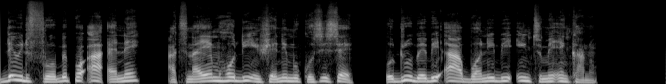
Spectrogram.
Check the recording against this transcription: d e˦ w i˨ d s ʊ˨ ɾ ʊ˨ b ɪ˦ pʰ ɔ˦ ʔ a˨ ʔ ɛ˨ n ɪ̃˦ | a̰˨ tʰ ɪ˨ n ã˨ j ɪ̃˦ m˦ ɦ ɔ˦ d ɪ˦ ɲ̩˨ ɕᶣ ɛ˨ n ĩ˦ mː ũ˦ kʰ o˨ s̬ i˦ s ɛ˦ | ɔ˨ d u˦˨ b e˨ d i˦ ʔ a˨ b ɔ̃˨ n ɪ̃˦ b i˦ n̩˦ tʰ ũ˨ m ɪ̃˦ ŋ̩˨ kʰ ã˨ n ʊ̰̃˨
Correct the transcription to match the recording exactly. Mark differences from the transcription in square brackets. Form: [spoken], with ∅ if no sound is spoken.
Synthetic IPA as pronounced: d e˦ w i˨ d [f] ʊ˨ ɾ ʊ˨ b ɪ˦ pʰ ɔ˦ ʔ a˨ ʔ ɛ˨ n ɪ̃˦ | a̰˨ tʰ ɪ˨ n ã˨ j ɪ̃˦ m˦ ɦ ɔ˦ d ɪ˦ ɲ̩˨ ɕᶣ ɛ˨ n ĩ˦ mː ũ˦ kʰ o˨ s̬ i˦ s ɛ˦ | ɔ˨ d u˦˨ b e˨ [b] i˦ ʔ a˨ b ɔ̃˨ n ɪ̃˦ b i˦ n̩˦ tʰ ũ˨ m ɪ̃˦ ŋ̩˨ kʰ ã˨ n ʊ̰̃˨

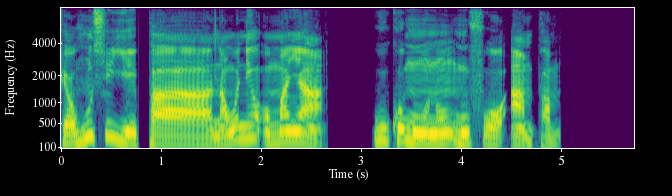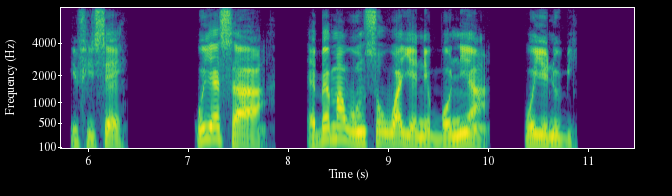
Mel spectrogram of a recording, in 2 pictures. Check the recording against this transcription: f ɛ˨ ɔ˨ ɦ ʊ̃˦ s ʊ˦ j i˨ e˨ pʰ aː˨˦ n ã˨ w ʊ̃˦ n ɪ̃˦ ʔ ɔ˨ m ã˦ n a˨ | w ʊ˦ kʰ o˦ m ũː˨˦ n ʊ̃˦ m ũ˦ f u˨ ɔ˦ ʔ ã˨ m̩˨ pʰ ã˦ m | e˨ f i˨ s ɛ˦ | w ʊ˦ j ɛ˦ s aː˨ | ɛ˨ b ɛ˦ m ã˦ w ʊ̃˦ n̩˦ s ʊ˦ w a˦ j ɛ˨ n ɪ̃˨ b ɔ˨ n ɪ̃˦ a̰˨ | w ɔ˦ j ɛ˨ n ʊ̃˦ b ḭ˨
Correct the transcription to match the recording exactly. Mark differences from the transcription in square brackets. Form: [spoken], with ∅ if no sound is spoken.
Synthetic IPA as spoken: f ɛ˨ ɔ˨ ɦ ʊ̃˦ s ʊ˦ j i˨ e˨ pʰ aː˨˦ n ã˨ w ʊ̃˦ n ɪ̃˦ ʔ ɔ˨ m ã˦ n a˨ | w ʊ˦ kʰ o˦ m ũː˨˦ n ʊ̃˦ m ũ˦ f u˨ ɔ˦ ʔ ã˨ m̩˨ pʰ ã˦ m | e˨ f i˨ s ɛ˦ | w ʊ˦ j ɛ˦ s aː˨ | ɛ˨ b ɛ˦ m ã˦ w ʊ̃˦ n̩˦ s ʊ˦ w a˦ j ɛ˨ n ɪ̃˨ b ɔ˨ n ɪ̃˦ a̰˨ | w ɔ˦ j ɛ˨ n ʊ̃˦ b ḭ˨

